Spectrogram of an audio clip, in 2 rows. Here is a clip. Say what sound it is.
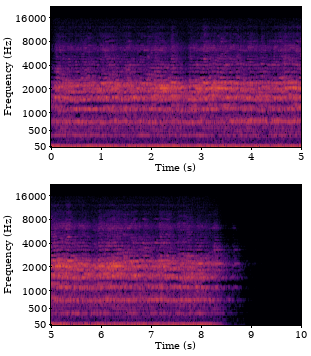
cello cluster 3
Violoncello SFX Recorded
Cello, Bell, Violoncello, Cluster, Hit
